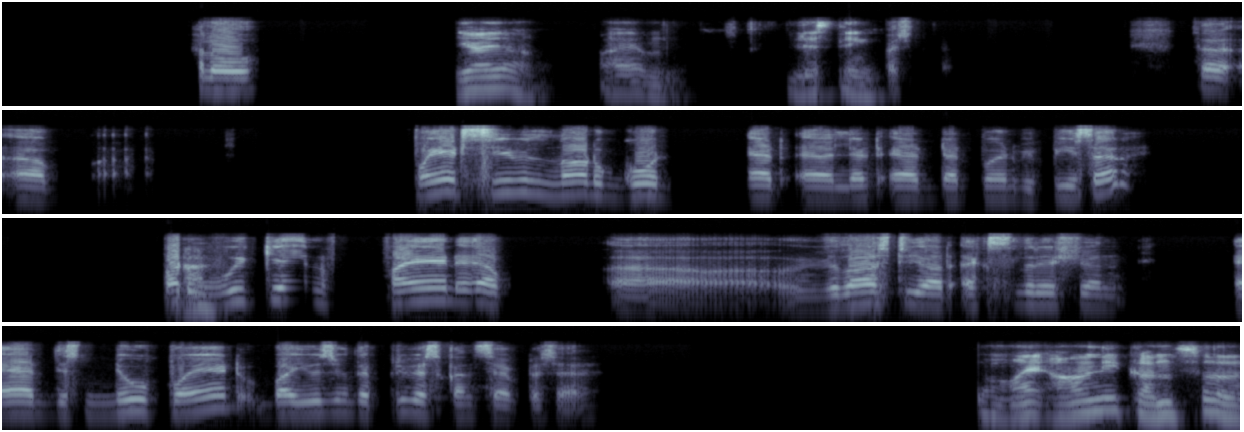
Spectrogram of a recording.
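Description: A young man speaks calmly through an online call microphone, in bursts with pauses.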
